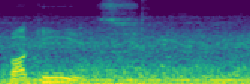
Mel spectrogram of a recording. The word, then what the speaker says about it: Buc-ee's: Oh, someone says it's pronounced Buc-ee's.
